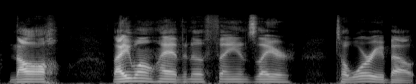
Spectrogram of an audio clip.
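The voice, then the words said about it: Imitating Billy Martin's accent. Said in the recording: “here, I'll do it in his accent”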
